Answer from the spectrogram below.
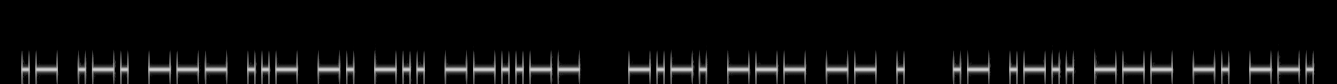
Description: Morse code, heard as a keyed tone, about 17 wpm, 700 Hz. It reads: AROUND, COME ALONG
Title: Sentences from Top 1200 Words 17wpm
